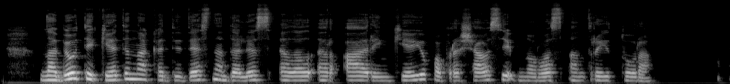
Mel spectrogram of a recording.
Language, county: Lithuanian, Panevėžys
